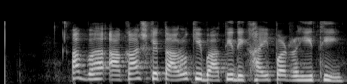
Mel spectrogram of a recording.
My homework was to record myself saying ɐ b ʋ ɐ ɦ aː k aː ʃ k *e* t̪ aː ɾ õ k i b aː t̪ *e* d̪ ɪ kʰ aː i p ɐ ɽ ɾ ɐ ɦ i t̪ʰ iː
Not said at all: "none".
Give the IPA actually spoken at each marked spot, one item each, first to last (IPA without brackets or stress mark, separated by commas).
e, i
